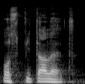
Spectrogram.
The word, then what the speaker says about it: Hospitalet: czyli Andora i Hospitalet. Nie czyta się H w hiszpańskim, tak, prawda?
